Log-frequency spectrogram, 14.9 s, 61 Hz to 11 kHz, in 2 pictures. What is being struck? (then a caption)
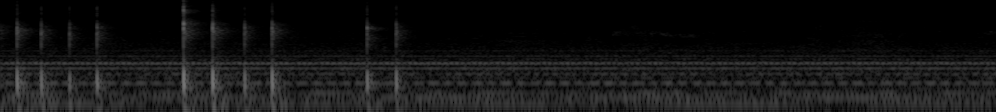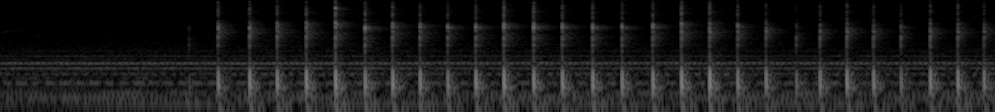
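Leather strip on a stone slab, struck with a metal beveling stamp. A knurled metal beveling stamp held in the fingers is struck in fast repeated taps along the knotwork lines of a carved, tan vegetable-tanned leather strip resting on a stone slab. Sharp, dry clicks come in a scattered handful over the first three seconds, then a quiet pause with only a steady low hum. From about nine seconds, a rapid, steady run of bright taps follows, about 38 in all.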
